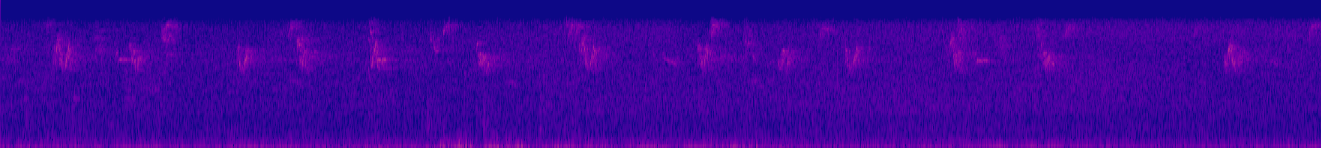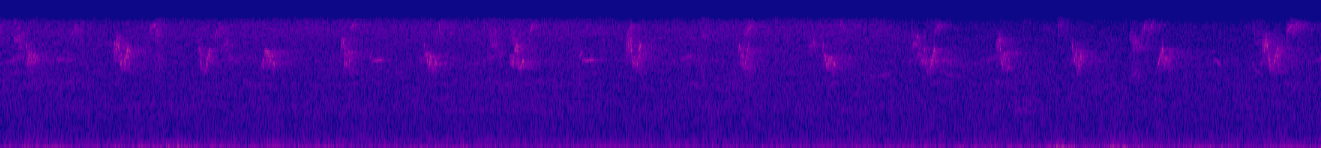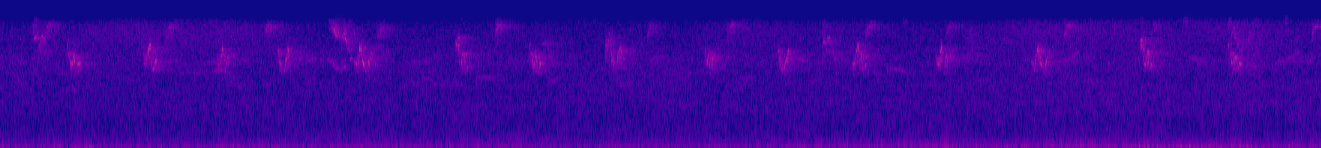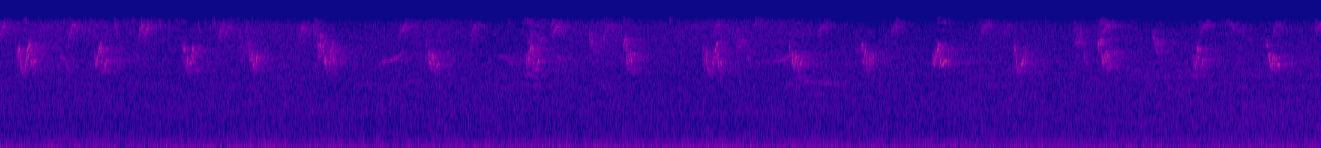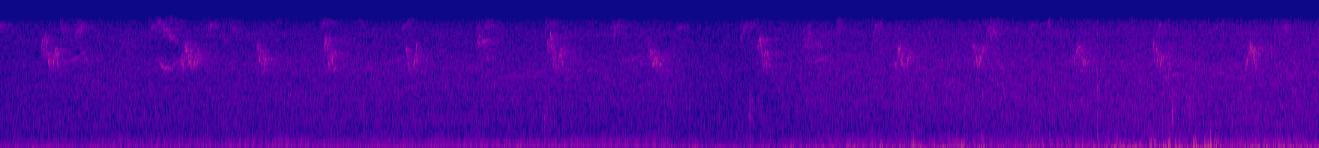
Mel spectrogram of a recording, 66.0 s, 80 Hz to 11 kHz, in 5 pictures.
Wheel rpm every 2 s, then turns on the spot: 0, 0, 0, 0, 0, 0, 0, 0, 0, 0, 0, 0, 0, 0, 0, 0, 0, 0, 0, 0, 0, 0, 0, 0, 0, 0, 0, 0, 0, 0, 0, 0, 0.
none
